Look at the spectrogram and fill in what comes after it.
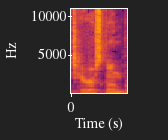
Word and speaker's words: Tarascon: And you can spell it phonetically and you'll get it right. Tarascon Brothers.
